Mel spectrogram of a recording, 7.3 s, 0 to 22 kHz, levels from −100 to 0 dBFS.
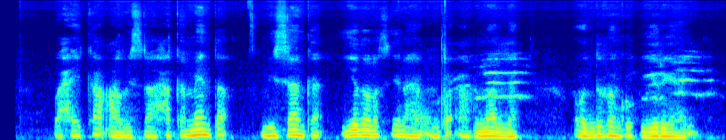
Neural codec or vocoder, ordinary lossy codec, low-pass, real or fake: vocoder, 44.1 kHz, 128 mel bands every 512 samples, BigVGAN v2; none; none; fake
